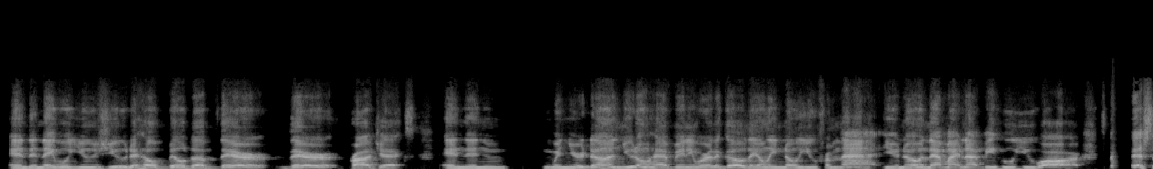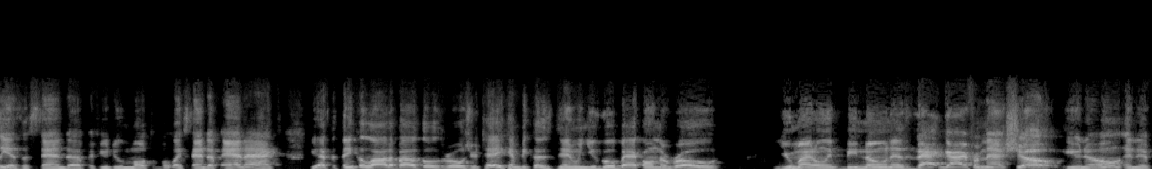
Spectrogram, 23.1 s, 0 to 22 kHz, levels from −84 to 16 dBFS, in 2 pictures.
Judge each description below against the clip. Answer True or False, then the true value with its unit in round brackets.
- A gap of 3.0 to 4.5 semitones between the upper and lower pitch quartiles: False (2.5 semitones)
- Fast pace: True (230 wpm)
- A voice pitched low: False (145 Hz)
